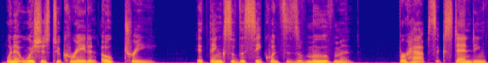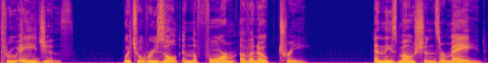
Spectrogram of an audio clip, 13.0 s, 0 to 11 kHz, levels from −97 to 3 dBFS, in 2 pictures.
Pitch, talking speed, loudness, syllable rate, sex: 170 Hz, 155 wpm, -19 LUFS, 4.8 syllables/s, female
